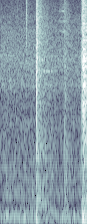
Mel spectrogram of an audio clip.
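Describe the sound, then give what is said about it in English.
Noodle dough for hand-pulled noodles being beaten onto a table to line up its gluten, heard as a few sharp, heavy thuds at irregular intervals, the last one loudest, over a steady low background hum with no talking. “That's why it bang the noodle and twist the noodle and bang, bang the noodle makes a lot of interesting noise.”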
